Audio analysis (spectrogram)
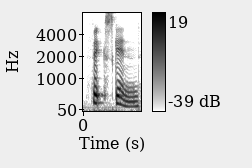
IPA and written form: ˌθɪk ˈskɪnd (à la peau épaisse)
